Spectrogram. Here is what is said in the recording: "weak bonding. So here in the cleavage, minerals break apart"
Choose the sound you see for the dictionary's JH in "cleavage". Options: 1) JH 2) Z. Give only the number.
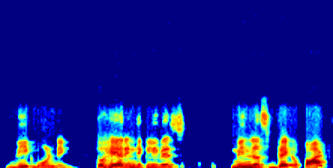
2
